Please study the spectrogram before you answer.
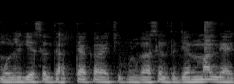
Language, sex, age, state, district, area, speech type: Marathi, male, 45-60, Maharashtra, Yavatmal, urban, spontaneous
